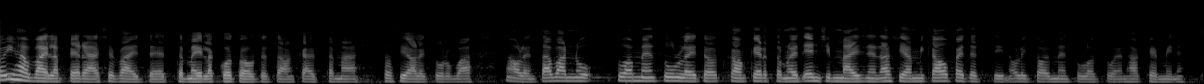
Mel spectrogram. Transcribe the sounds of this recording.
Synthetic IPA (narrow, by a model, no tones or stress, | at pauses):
oihɑʋʋɑilːˑɑperæːseʋɑit̪eet̪ːæmeilːækot̪out̪et̪ɑːŋkæyt̪ːæmæːsosiɑːlit̪urʋɑː | mæolent̪ɑʋɑnːusuomeːnt̪ulːeit̪ɑjot̪kɑoŋkert̪onuet̪ensimːæisnenɑsiɑmmikæopet̪et̪ːiːnolit̪oimeːnt̪ulot̪uʋenhɑkeminen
